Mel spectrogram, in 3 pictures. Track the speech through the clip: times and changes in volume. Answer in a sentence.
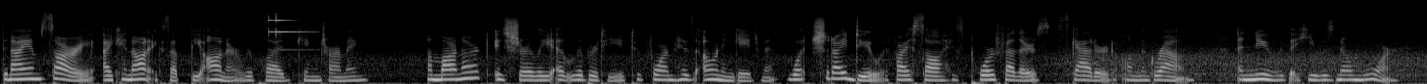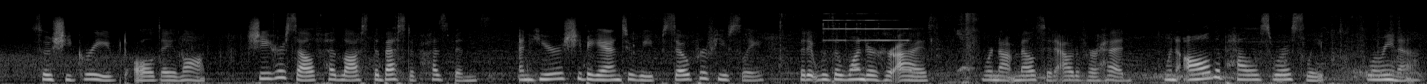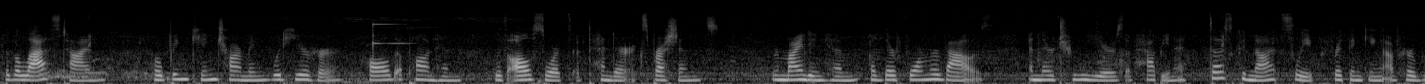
You can hear the speech from 0.0 to 42.7 s, at a steady volume.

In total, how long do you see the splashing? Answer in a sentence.
The splashing can't be heard in this clip.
